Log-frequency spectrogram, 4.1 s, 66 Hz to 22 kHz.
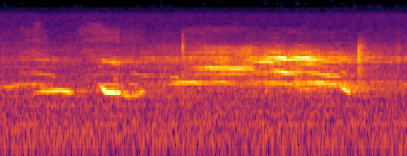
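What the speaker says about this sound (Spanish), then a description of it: "las ondas suenan como el llanto de 5 bebés al mismo tiempo" Processed horror-film audio resembling several babies wailing at once carries overlapping high, wavering cries that rise and fall continuously over a noisy bed.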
